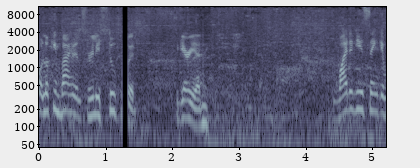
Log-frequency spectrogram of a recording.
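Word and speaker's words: Geryon: through the other videos our pronunciation of garyun was terrible guy and we kept saying gear on camera yes I said Guerra yes and I went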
